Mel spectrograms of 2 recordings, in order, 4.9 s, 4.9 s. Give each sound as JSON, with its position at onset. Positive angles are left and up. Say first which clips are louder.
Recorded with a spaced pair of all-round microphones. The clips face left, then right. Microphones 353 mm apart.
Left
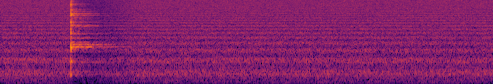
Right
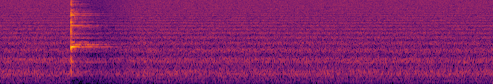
{"t": 0.7, "sound": "a clink", "louder": "left 1 dB", "side_deg": 60, "distance_m": 4.5}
